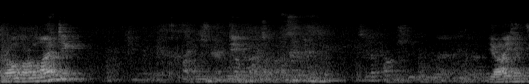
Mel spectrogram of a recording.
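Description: A second young man speaks quietly in reply.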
